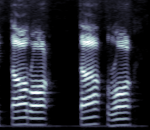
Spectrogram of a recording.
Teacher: आगे ता को बारीक पढ़ेंगे, रॉ को मोटा पढ़ेंगे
